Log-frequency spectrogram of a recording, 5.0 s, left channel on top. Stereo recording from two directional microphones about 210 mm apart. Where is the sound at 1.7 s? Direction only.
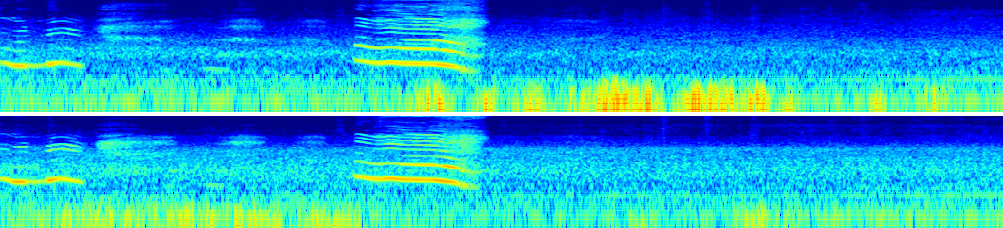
20° left (ahead or behind).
